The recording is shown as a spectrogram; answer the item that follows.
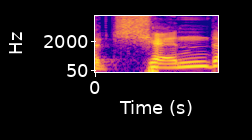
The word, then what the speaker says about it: Qing: It's the Chen dynasty, but it's with a Q. – Wait, it's what is it? – It's like the Qin dynasty, but it's spelled Q-I-N-G.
